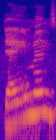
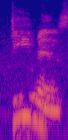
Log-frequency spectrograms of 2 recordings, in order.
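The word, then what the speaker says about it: daemons: like to pronounce them I say Damon's because it says da e and then mo Ennis not demons like de mo NS okay so that's the difference unless they are all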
